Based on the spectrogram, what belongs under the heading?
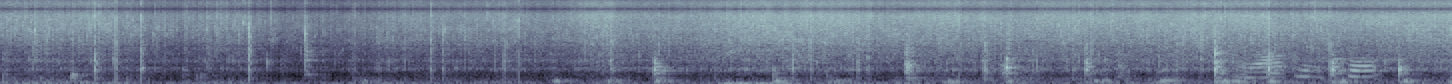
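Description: Chopped green chillies, cumin seeds and bay leaves sizzling in hot oil in an aluminium karahi, stirred with a wooden spoon that scrapes and knocks against the pan. The sizzle grows louder about halfway through.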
